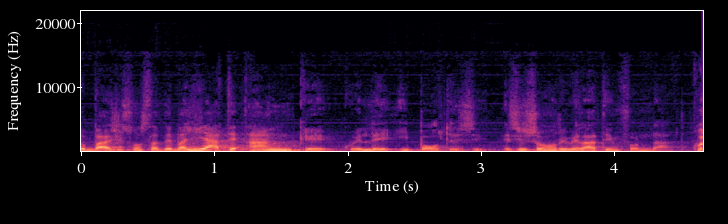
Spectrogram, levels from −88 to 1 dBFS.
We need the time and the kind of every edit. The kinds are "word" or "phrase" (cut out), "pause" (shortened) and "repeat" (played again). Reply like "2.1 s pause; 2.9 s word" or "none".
none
